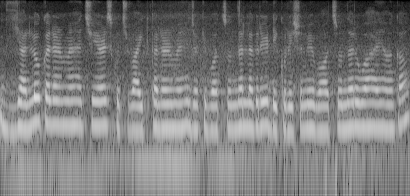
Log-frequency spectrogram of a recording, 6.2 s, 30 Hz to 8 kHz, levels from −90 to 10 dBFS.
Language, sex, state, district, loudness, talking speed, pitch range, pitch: Hindi, female, Bihar, Darbhanga, -16 LUFS, 245 wpm, 200-225 Hz, 210 Hz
